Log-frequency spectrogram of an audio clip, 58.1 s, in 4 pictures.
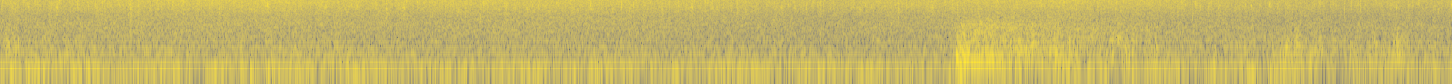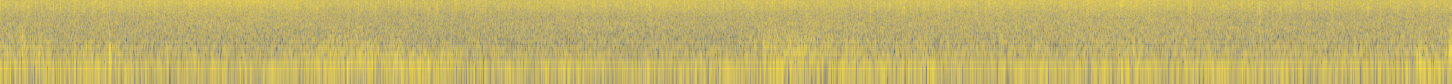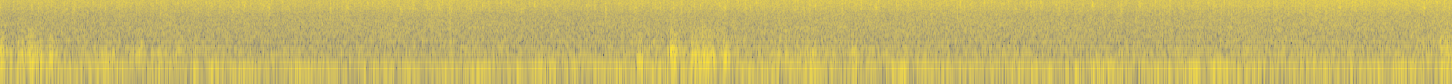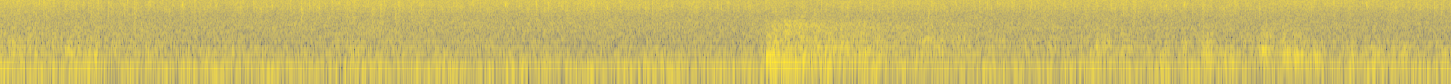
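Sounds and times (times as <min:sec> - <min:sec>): steady rain: 0:00.0 - 0:58.0
thunder rumbling: 0:09.4 - 0:19.3, 0:42.1 - 0:58.0.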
